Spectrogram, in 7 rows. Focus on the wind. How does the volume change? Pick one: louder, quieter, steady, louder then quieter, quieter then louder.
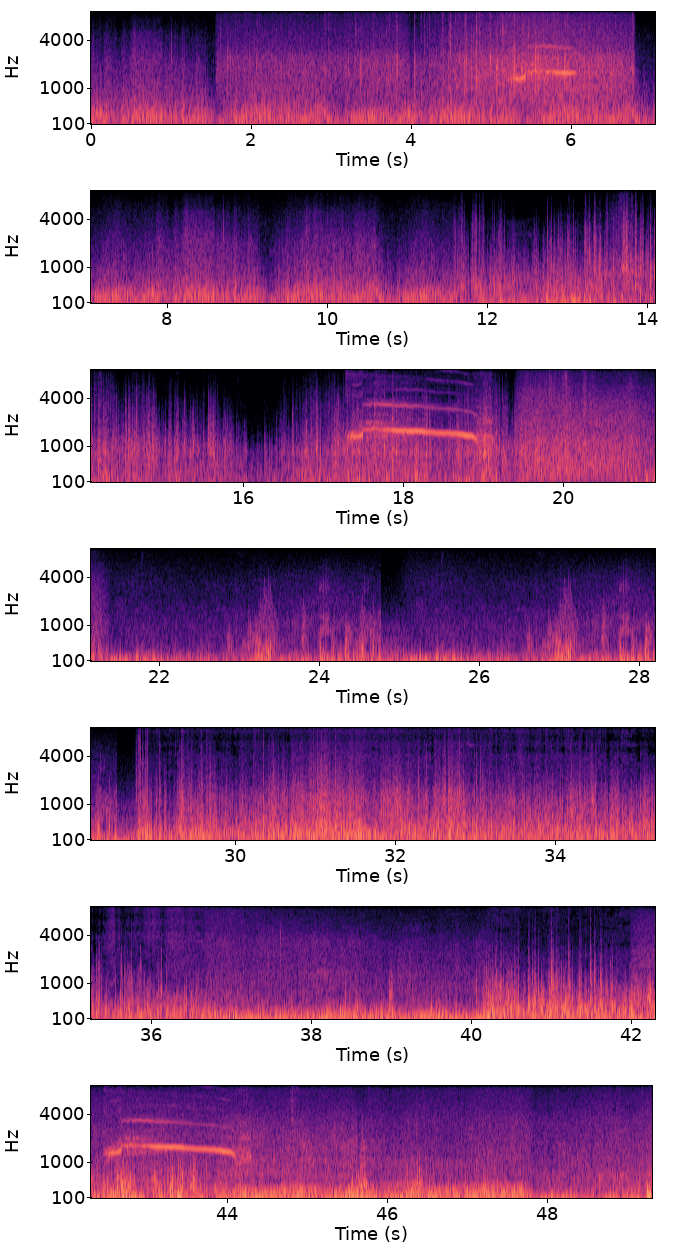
louder.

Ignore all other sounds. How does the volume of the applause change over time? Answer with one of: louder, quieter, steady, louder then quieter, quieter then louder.
louder.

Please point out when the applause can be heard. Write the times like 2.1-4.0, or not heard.
1.6-6.8.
